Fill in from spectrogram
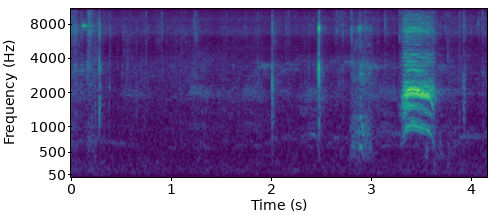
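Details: Crow fighting for food gives one loud, harsh, drawn-out caw near the end, preceded by scattered clicks and faint distant calls over steady background noise.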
